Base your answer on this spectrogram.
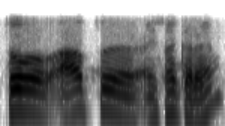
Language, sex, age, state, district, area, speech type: Urdu, male, 30-45, Bihar, Khagaria, rural, conversation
